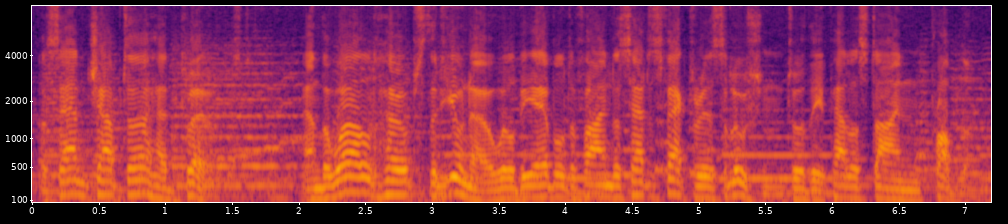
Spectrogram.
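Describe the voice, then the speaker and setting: A man's voice: medium pitch, expressive, fairly quick. A man narrating an old newsreel in a formal, declamatory manner. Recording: old newsreel with loud music behind.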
